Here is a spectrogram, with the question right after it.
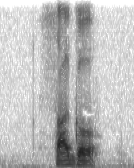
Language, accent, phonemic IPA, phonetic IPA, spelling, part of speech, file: Armenian, Eastern Armenian, /sɑˈɡo/, [sɑɡó], սագո, noun, Hy-սագո.ogg
- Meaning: sago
